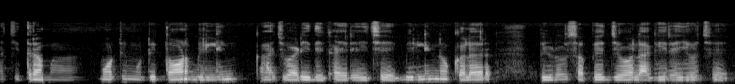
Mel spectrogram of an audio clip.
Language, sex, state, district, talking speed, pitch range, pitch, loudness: Gujarati, male, Gujarat, Valsad, 145 wpm, 110-115 Hz, 110 Hz, -20 LUFS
